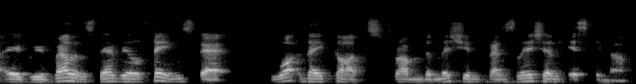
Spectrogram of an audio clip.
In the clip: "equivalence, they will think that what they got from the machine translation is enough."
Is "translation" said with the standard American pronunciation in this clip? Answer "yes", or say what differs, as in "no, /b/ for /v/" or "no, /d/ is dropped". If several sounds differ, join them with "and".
yes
